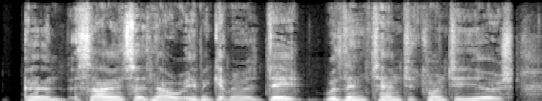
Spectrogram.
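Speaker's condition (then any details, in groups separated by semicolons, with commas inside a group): Tongue cancer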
